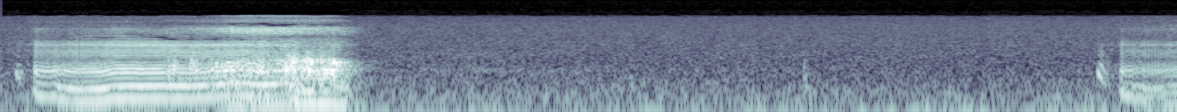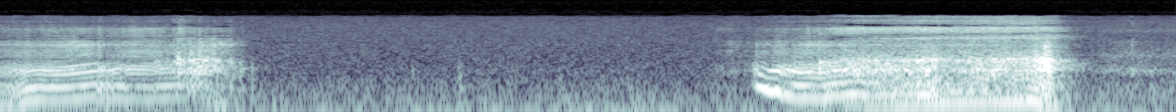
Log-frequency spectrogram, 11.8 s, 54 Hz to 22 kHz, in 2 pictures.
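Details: Sleep snoring recorded 2025/04/05: three loud, rattling, buzzing snores on breathing in, roughly every four to five seconds, with quiet pauses between.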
